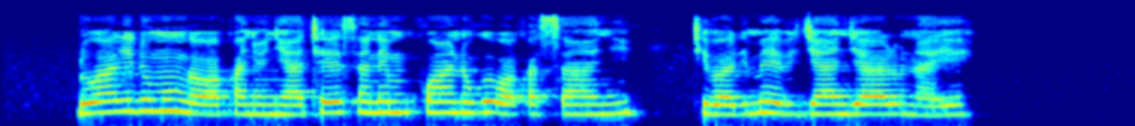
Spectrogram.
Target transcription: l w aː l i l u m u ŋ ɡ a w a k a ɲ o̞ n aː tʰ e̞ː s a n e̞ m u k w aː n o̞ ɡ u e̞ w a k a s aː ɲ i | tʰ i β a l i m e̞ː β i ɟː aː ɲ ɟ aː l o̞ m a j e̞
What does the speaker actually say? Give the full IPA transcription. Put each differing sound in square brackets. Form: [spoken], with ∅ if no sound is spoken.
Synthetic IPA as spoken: l w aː l i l u m u ŋ ɡ a w a k a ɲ o̞ [ɲ] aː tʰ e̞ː s a n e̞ m u k w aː n o̞ ɡ [w] e̞ w a k a s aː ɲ i | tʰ i β a l i m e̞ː β i [ɟ] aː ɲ ɟ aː l o̞ [n] a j e̞

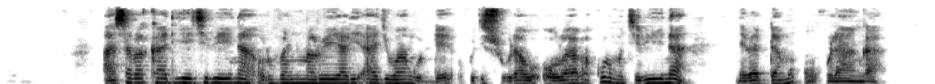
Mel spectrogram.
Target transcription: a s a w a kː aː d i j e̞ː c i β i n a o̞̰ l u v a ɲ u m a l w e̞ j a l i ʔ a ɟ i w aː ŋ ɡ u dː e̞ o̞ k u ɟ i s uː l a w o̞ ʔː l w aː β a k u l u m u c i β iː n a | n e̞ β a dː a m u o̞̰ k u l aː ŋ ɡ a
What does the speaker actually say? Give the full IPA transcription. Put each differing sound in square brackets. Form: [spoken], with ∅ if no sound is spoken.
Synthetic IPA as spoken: a s a [β] a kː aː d i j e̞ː c i β [iː] n a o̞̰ l u v a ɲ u m a l w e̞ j a l i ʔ a ɟ i w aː ŋ ɡ u dː e̞ o̞ k u ɟ i s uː l a w o̞ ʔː l w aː β a k u l u m u c i β iː n a | n e̞ β a dː a m u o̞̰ k u l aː ŋ ɡ a

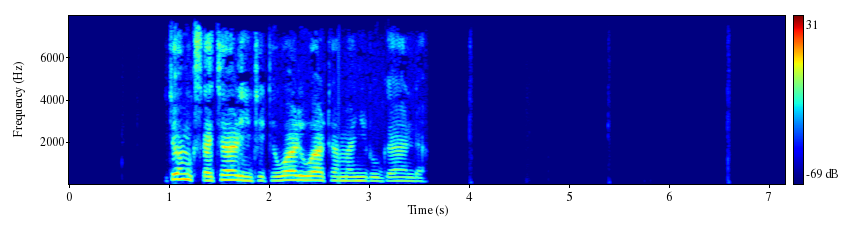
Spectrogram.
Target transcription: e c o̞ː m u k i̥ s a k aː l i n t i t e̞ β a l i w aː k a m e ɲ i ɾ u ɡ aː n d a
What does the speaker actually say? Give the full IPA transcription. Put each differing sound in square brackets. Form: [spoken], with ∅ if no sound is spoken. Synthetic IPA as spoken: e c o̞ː m u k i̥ s a [c] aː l i n t i t e̞ [w] a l i w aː [t] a m [a] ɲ i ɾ u ɡ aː n d a

